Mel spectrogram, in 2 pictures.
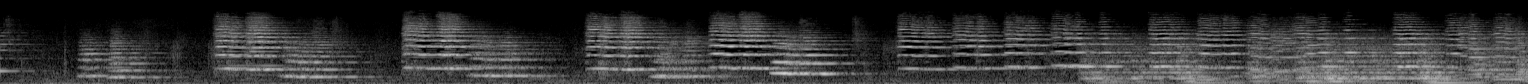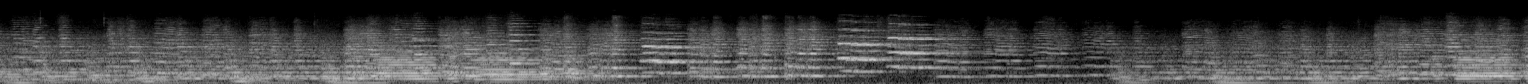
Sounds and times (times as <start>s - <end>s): Violin, fiddle: 0.0s - 30.5s.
